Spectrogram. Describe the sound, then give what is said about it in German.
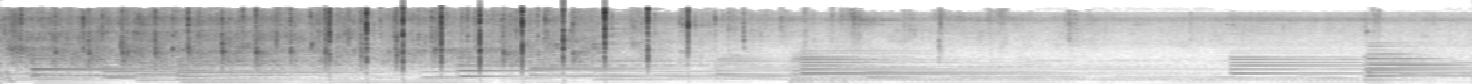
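Crowd applause for the Matthäus kindergarten team during a blessing of children, a dense patter of clapping with a few sharper individual claps, fades out over several seconds while steady music with sustained chords continues underneath. “Ein Applaus für euch.”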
